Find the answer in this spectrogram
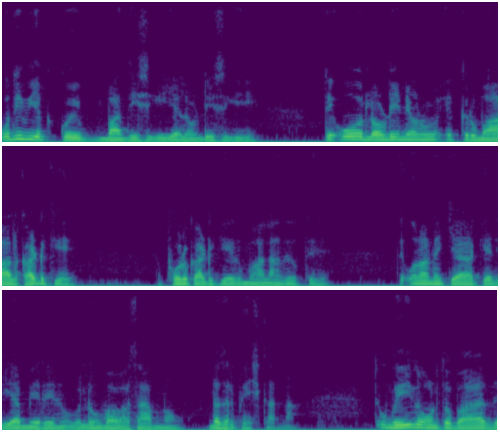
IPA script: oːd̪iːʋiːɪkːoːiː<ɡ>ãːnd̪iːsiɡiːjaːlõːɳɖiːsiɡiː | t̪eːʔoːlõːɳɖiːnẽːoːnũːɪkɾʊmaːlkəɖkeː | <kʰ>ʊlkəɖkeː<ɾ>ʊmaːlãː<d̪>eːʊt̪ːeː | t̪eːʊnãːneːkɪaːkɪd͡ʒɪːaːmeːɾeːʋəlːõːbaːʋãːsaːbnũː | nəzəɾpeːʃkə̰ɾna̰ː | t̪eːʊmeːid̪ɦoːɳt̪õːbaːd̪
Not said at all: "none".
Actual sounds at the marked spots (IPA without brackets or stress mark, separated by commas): b, pʰ, ɾ, d̪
